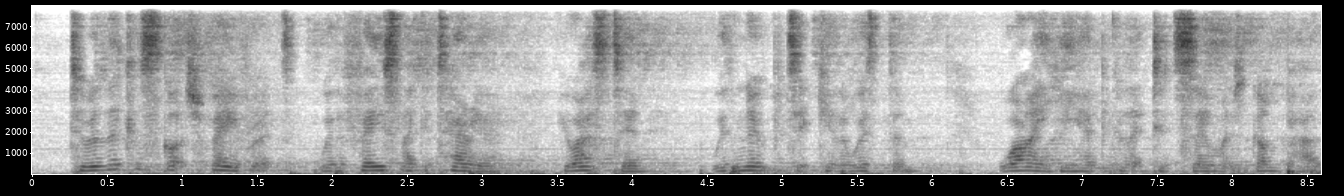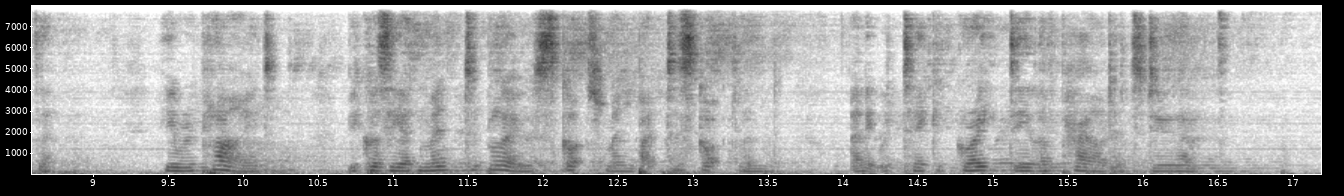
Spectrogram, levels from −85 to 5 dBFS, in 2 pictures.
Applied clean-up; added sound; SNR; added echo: none; none; none; reverberation time 2.3 s.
